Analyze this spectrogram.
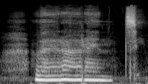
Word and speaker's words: Vera: is about vira renzi the romanian pronunciation is vera vera which who is said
